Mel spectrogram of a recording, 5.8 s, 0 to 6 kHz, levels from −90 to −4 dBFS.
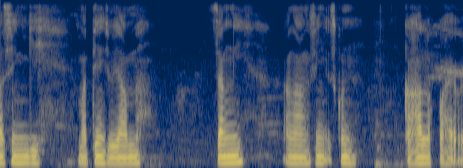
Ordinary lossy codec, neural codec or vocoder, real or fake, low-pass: none; none; real; 5.4 kHz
